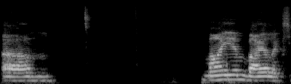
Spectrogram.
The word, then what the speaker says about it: Mayim Bialik: Mayim Bialik's breakdown. That's not how you say your name. It's Mayim Bialik.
